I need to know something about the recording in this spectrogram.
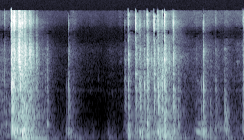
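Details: VW Santana Quantum door shut: dull thunk with a brief light glassy clatter; after loose spots were tightened with washers, a small glass rattle remains on closing, source still being sought.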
